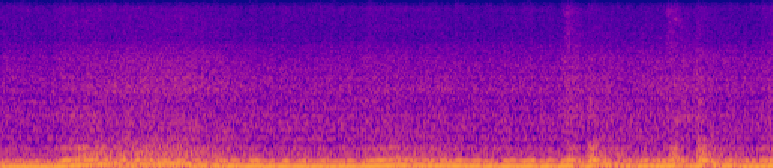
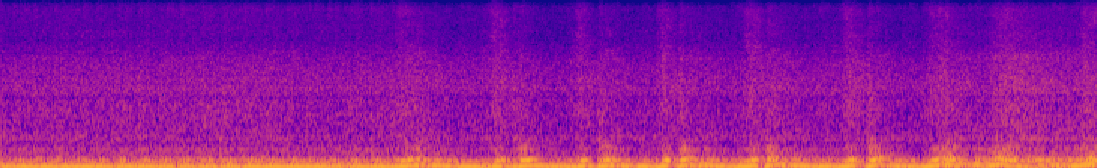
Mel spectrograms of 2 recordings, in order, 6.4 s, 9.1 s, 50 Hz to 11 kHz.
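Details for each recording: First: Ultima GTR V8 supercar sat 7 years unrun in a warehouse, cold, no coolant yet, oil pressure confirmed: smooth even drone rising in pitch with a brief rev and settling back, no knocks or misses; healthy engine. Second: Ultima GTR supercar, first start after sitting about 7 years, engine very cold, oil pressure present: revs rise and sag unevenly and it won't pull cleanly; poor revving, blamed on the cold.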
